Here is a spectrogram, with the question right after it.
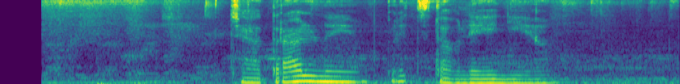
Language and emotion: Russian, neutral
